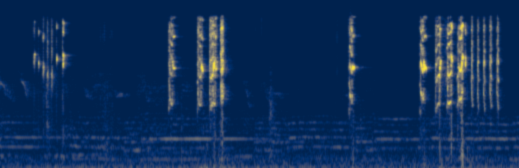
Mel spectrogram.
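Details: Songbird singing: very high, sharp chipping notes in fast trills and short bursts, separated by pauses, over a faint steady electronic hum.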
